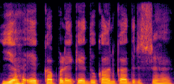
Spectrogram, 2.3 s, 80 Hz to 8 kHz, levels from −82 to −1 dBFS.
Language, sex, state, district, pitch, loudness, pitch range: Hindi, male, Jharkhand, Garhwa, 140 Hz, -16 LUFS, 140-150 Hz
